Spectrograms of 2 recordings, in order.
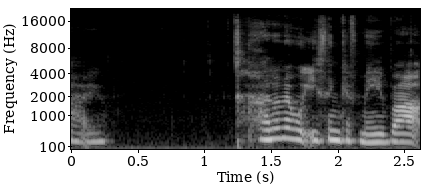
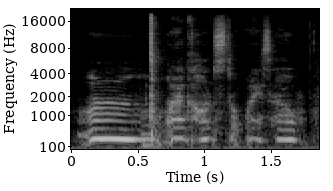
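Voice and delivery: ordinary talk, nothing marked

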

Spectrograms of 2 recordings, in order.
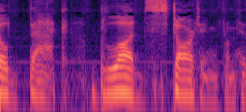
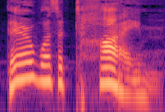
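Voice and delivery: slow, raised bitter declaration; 10 semitones higher, 11 dB louder, slower than usual. A narrator's reading. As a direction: open bitterness, loud and drawn out. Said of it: "he said with unconcealed bitterness".

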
